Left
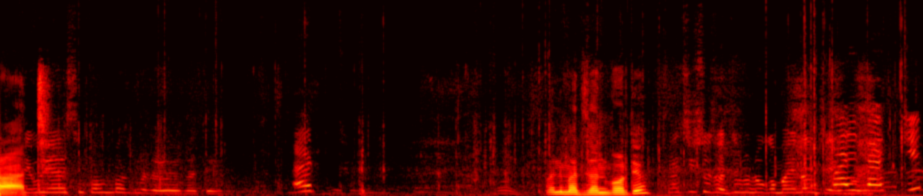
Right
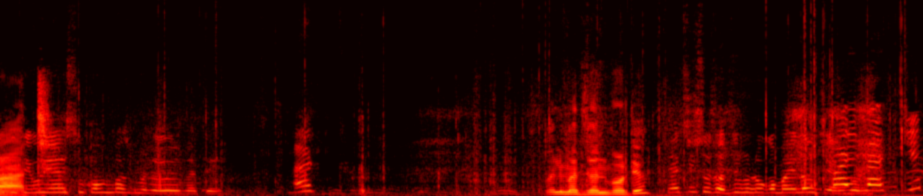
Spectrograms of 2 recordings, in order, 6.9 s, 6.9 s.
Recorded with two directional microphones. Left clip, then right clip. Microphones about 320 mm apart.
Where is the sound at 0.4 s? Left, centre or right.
Centre.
